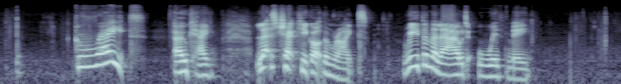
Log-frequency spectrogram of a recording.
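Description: A young woman speaks brightly and clearly into a clip-on microphone.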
